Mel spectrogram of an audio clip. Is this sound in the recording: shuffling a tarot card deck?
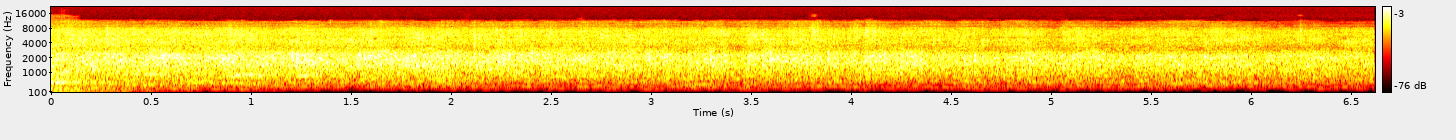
no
